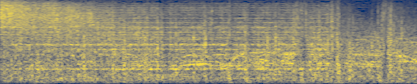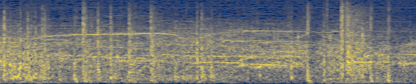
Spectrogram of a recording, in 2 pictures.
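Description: Aerial firework shells bursting in dense, continuous crackles and pops, with a couple of sharper bangs near the end, over soundtrack music.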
